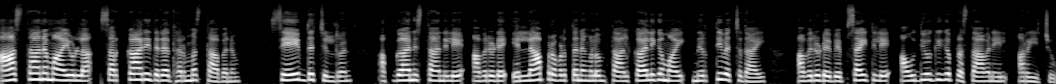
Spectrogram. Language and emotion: Malayalam, neutral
